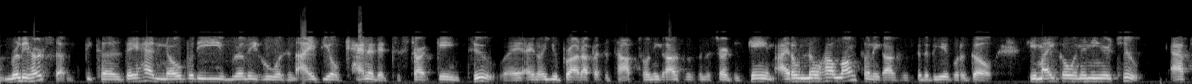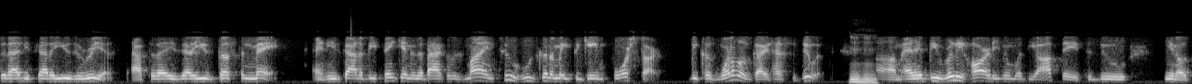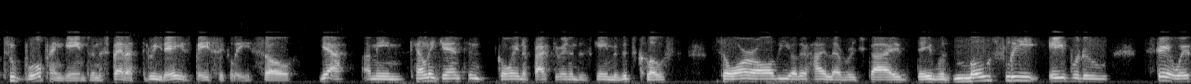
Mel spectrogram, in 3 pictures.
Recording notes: called in live from Arlington, Texas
